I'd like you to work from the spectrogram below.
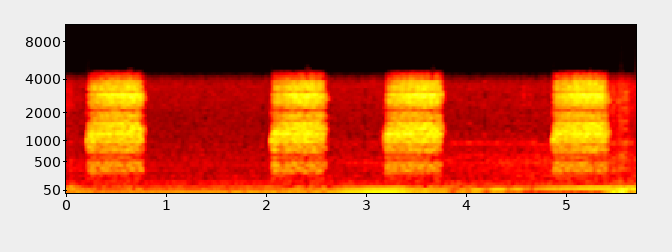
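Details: At a Théding barn owl nest, France, 25 April 2021: four breathy hissing screeches about half a second long, spaced irregularly over a low steady hum.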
